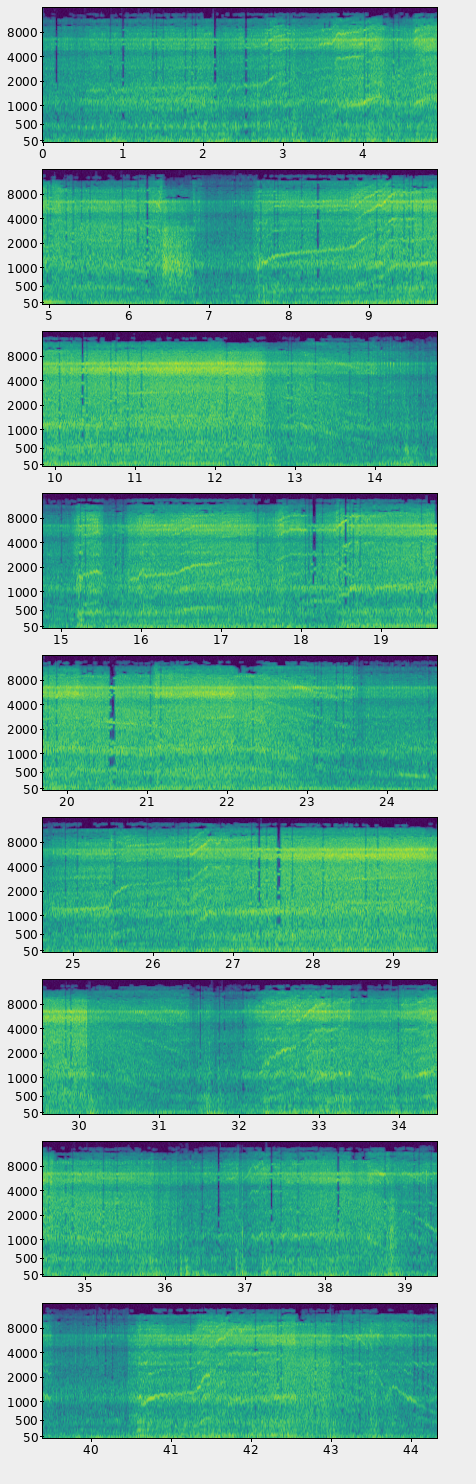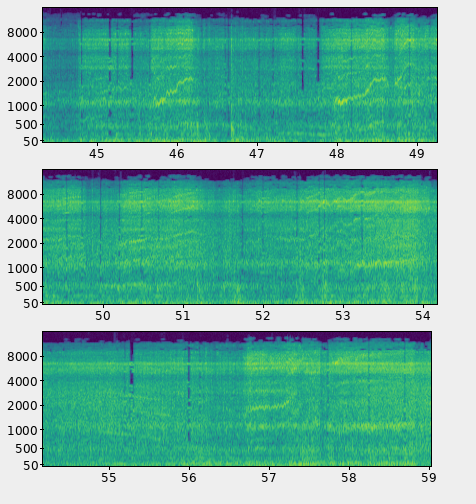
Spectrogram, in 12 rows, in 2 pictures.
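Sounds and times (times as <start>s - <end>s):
electric motor and gears whining: 0.0s - 59.0s
tyre noise on pavement: 0.0s - 59.0s.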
